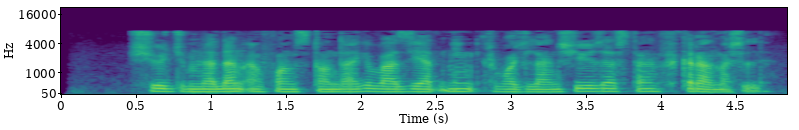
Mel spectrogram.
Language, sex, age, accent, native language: Uzbek, male, 19-29, Jizzax, Uzbek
